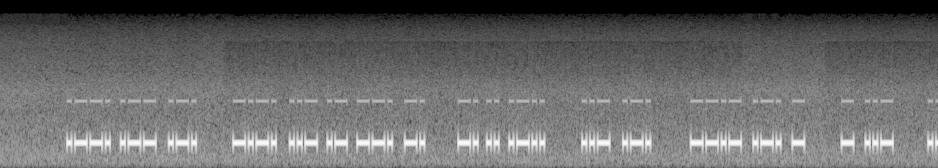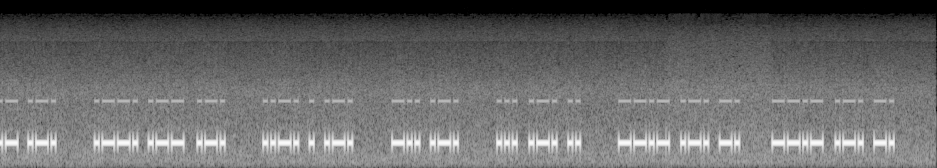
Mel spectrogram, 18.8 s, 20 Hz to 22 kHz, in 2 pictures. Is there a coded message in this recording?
Yes: Morse code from 0.6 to 18.4 s, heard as a keyed tone, hand-sent with a paddle, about 31 wpm, 620 Hz. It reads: PWR CUAGN NIL UR QRT TU UR PWR FER DR SRI QRN QRN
